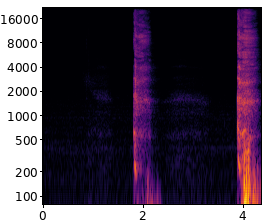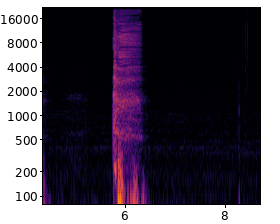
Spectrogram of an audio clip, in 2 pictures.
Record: three_cough_length: 8.7 s
three_cough_amplitude: 14719
three_cough_signal_mean_std_ratio: 0.24
survey_phase: beta (2021-08-13 to 2022-03-07)
age: 65+
gender: Female
wearing_mask: 'No'
symptom_none: true
smoker_status: Never smoked
respiratory_condition_asthma: false
respiratory_condition_other: false
recruitment_source: REACT
submission_delay: 3 days
covid_test_result: Negative
covid_test_method: RT-qPCR
influenza_a_test_result: Negative
influenza_b_test_result: Negative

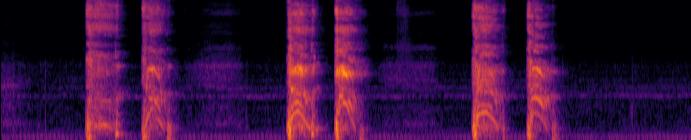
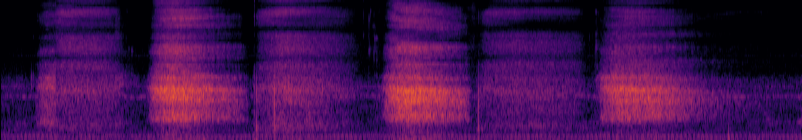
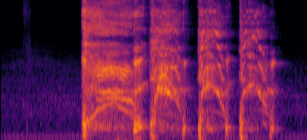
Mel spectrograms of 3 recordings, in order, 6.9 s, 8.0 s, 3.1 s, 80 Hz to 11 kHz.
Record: three_cough_length: 6.9 s
three_cough_amplitude: 11591
three_cough_signal_mean_std_ratio: 0.35
exhalation_length: 8.0 s
exhalation_amplitude: 2090
exhalation_signal_mean_std_ratio: 0.57
cough_length: 3.1 s
cough_amplitude: 11457
cough_signal_mean_std_ratio: 0.64
survey_phase: beta (2021-08-13 to 2022-03-07)
age: 18-44
gender: Male
wearing_mask: 'No'
symptom_cough_any: true
symptom_new_continuous_cough: true
symptom_runny_or_blocked_nose: true
symptom_abdominal_pain: true
symptom_fatigue: true
symptom_change_to_sense_of_smell_or_taste: true
symptom_loss_of_taste: true
symptom_onset: 2 days
smoker_status: Never smoked
respiratory_condition_asthma: false
respiratory_condition_other: true
recruitment_source: Test and Trace
submission_delay: 1 day
covid_test_result: Positive
covid_test_method: ePCR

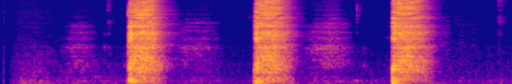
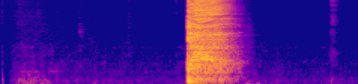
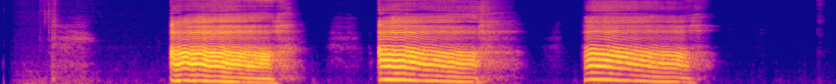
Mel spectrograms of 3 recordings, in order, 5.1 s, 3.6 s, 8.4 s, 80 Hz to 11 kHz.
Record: three_cough_length: 5.1 s
three_cough_amplitude: 32767
three_cough_signal_mean_std_ratio: 0.34
cough_length: 3.6 s
cough_amplitude: 32476
cough_signal_mean_std_ratio: 0.26
exhalation_length: 8.4 s
exhalation_amplitude: 30387
exhalation_signal_mean_std_ratio: 0.51
survey_phase: beta (2021-08-13 to 2022-03-07)
age: 45-64
gender: Female
wearing_mask: 'No'
symptom_none: true
smoker_status: Never smoked
respiratory_condition_asthma: false
respiratory_condition_other: false
recruitment_source: REACT
submission_delay: 1 day
covid_test_result: Negative
covid_test_method: RT-qPCR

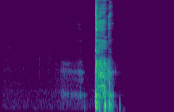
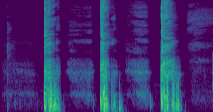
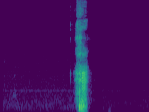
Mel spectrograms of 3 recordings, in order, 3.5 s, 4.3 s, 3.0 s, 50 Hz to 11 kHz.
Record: cough_length: 3.5 s
cough_amplitude: 32768
cough_signal_mean_std_ratio: 0.21
three_cough_length: 4.3 s
three_cough_amplitude: 32768
three_cough_signal_mean_std_ratio: 0.34
exhalation_length: 3.0 s
exhalation_amplitude: 31564
exhalation_signal_mean_std_ratio: 0.18
survey_phase: beta (2021-08-13 to 2022-03-07)
age: 18-44
gender: Male
wearing_mask: 'No'
symptom_sore_throat: true
smoker_status: Current smoker (1 to 10 cigarettes per day)
respiratory_condition_asthma: false
respiratory_condition_other: false
recruitment_source: REACT
submission_delay: 3 days
covid_test_result: Negative
covid_test_method: RT-qPCR
influenza_a_test_result: Negative
influenza_b_test_result: Negative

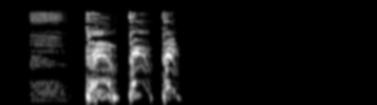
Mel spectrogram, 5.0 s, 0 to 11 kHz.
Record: cough_length: 5.0 s
cough_amplitude: 30529
cough_signal_mean_std_ratio: 0.32
survey_phase: alpha (2021-03-01 to 2021-08-12)
age: 45-64
gender: Male
wearing_mask: 'No'
symptom_none: true
smoker_status: Never smoked
respiratory_condition_asthma: false
respiratory_condition_other: false
recruitment_source: REACT
submission_delay: 0 days
covid_test_result: Negative
covid_test_method: RT-qPCR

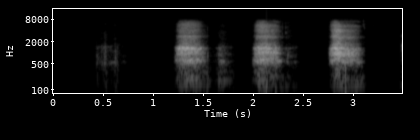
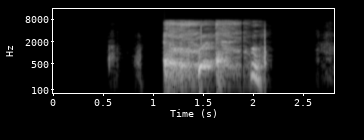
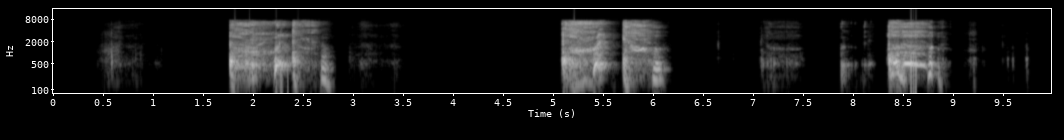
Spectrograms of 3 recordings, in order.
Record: exhalation_length: 3.5 s
exhalation_amplitude: 14613
exhalation_signal_mean_std_ratio: 0.39
cough_length: 2.8 s
cough_amplitude: 32767
cough_signal_mean_std_ratio: 0.46
three_cough_length: 10.0 s
three_cough_amplitude: 32768
three_cough_signal_mean_std_ratio: 0.37
survey_phase: alpha (2021-03-01 to 2021-08-12)
age: 45-64
gender: Female
wearing_mask: 'No'
symptom_cough_any: true
symptom_shortness_of_breath: true
symptom_fatigue: true
symptom_fever_high_temperature: true
symptom_headache: true
symptom_onset: 3 days
smoker_status: Ex-smoker
respiratory_condition_asthma: true
respiratory_condition_other: false
recruitment_source: Test and Trace
submission_delay: 2 days
covid_test_result: Positive
covid_test_method: RT-qPCR
covid_ct_value: 21.2
covid_ct_gene: ORF1ab gene
covid_ct_mean: 22.1
covid_viral_load: 55000 copies/ml
covid_viral_load_category: Low viral load (10K-1M copies/ml)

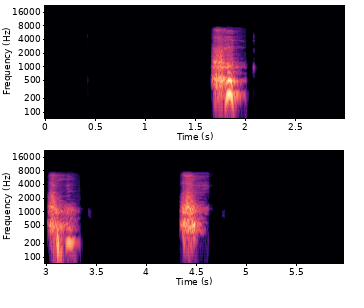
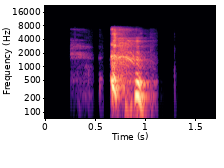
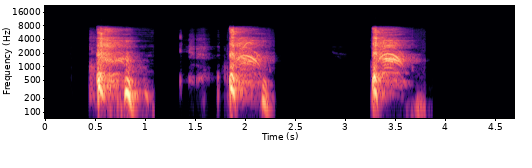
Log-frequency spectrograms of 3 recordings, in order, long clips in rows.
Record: exhalation_length: 6.0 s
exhalation_amplitude: 18140
exhalation_signal_mean_std_ratio: 0.22
cough_length: 1.7 s
cough_amplitude: 26225
cough_signal_mean_std_ratio: 0.29
three_cough_length: 4.7 s
three_cough_amplitude: 29674
three_cough_signal_mean_std_ratio: 0.34
survey_phase: beta (2021-08-13 to 2022-03-07)
age: 65+
gender: Female
wearing_mask: 'No'
symptom_headache: true
smoker_status: Ex-smoker
respiratory_condition_asthma: true
respiratory_condition_other: false
recruitment_source: REACT
submission_delay: 1 day
covid_test_result: Negative
covid_test_method: RT-qPCR
influenza_a_test_result: Unknown/Void
influenza_b_test_result: Unknown/Void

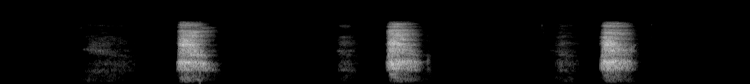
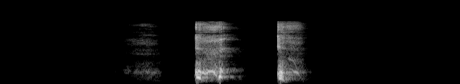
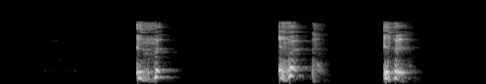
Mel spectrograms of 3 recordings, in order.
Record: exhalation_length: 7.5 s
exhalation_amplitude: 30401
exhalation_signal_mean_std_ratio: 0.26
cough_length: 4.6 s
cough_amplitude: 29565
cough_signal_mean_std_ratio: 0.24
three_cough_length: 4.9 s
three_cough_amplitude: 31619
three_cough_signal_mean_std_ratio: 0.28
survey_phase: beta (2021-08-13 to 2022-03-07)
age: 45-64
gender: Female
wearing_mask: 'No'
symptom_runny_or_blocked_nose: true
smoker_status: Never smoked
respiratory_condition_asthma: false
respiratory_condition_other: false
recruitment_source: Test and Trace
submission_delay: 2 days
covid_test_result: Positive
covid_test_method: LFT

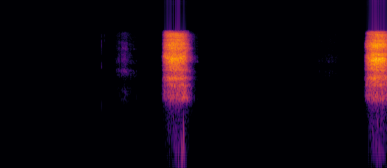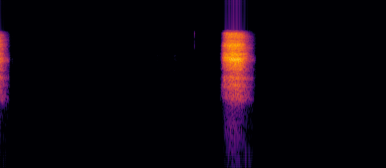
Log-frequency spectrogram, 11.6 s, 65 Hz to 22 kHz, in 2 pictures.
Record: exhalation_length: 11.6 s
exhalation_amplitude: 26747
exhalation_signal_mean_std_ratio: 0.22
survey_phase: alpha (2021-03-01 to 2021-08-12)
age: 45-64
gender: Female
wearing_mask: 'No'
symptom_cough_any: true
symptom_shortness_of_breath: true
symptom_fatigue: true
symptom_headache: true
symptom_onset: 3 days
smoker_status: Ex-smoker
respiratory_condition_asthma: true
respiratory_condition_other: false
recruitment_source: Test and Trace
submission_delay: 1 day
covid_test_result: Positive
covid_test_method: RT-qPCR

